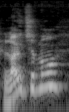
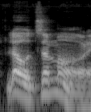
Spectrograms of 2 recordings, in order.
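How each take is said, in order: First: Loads of more rising high in disbelief; puzzled question. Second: Wry repeat. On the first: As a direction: question your own odd phrase, pitch up. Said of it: "I've just grabbed loads of more". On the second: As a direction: accept the odd phrase with a shrug. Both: Real, not acted.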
